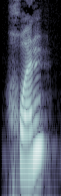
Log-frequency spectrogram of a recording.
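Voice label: "hun", second tone, Mandarin Chinese pinyin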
